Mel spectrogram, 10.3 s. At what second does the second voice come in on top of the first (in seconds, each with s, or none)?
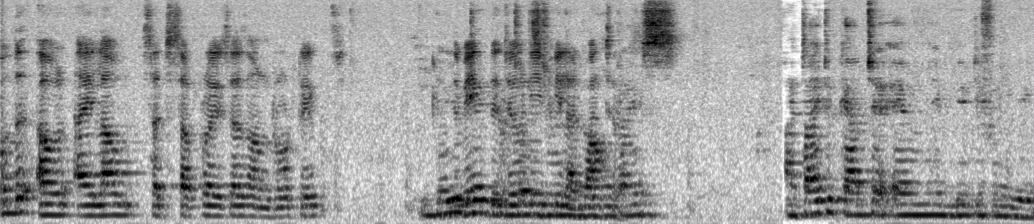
4.5 s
